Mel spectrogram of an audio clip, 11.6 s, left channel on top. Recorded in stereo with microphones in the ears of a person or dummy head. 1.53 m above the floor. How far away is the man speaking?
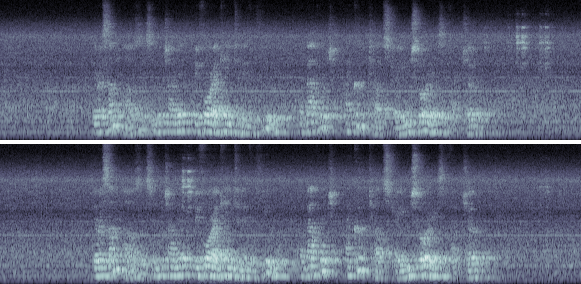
About 1.3 m.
